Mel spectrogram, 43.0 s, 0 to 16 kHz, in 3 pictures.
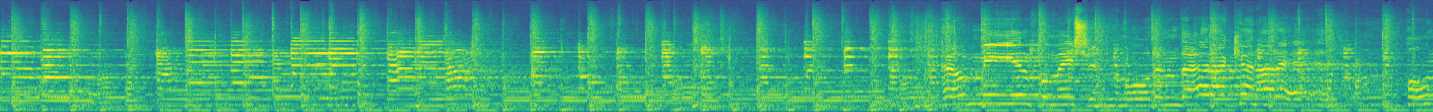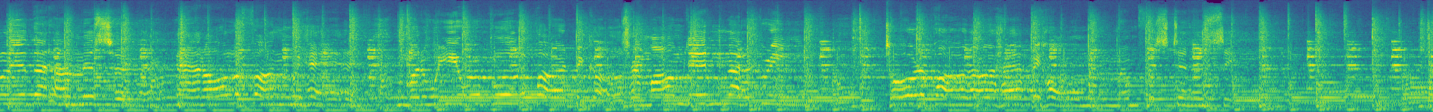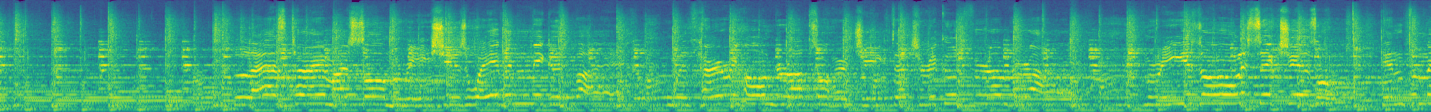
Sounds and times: Rock and roll: 0.0 - 42.9.

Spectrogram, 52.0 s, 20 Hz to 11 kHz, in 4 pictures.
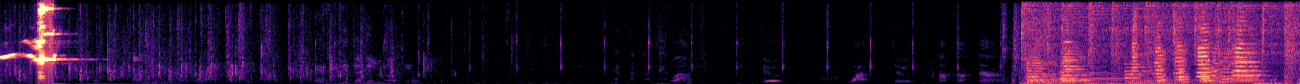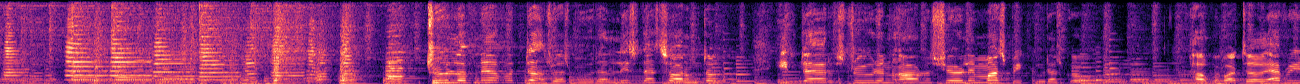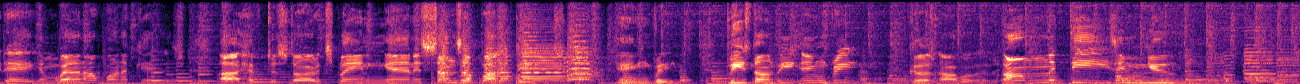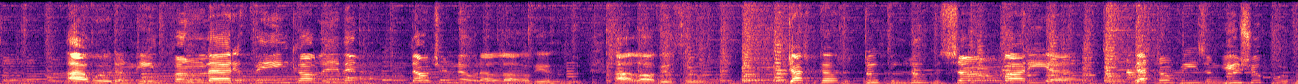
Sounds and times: Jazz: 10.1 - 51.9.

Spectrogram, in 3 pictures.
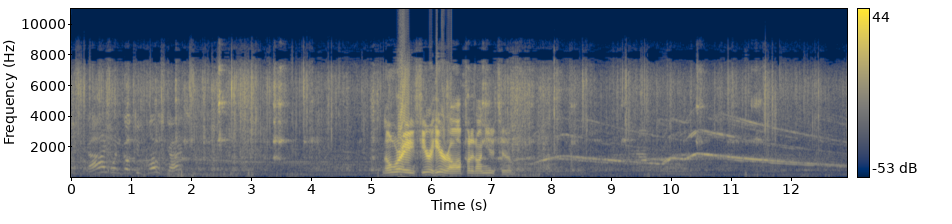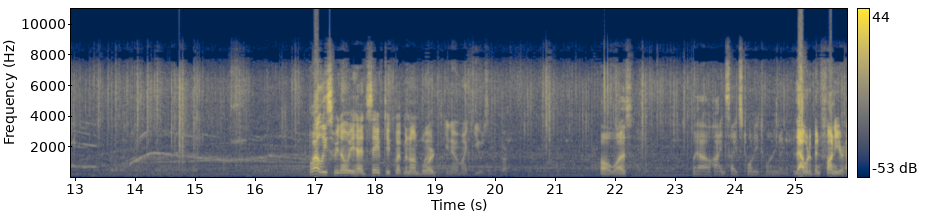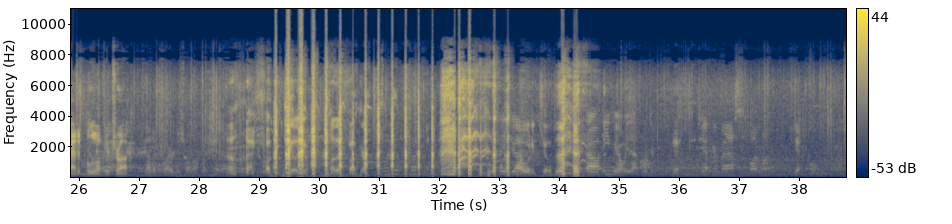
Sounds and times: Fire: 0.0 - 38.7
Outside, urban or manmade: 0.0 - 38.7
Speech: 0.2 - 1.9, 23.3 - 31.8.

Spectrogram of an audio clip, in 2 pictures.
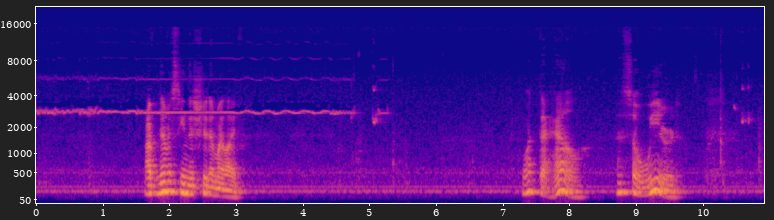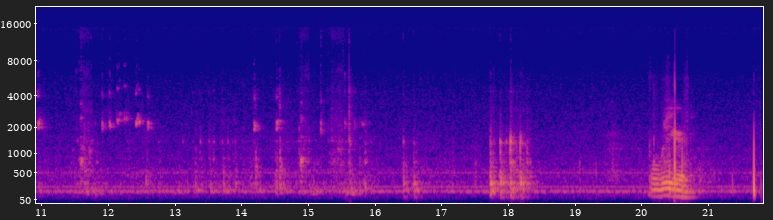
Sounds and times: Speech: 1.7 - 3.1, 7.3 - 9.8, 20.1 - 20.8.

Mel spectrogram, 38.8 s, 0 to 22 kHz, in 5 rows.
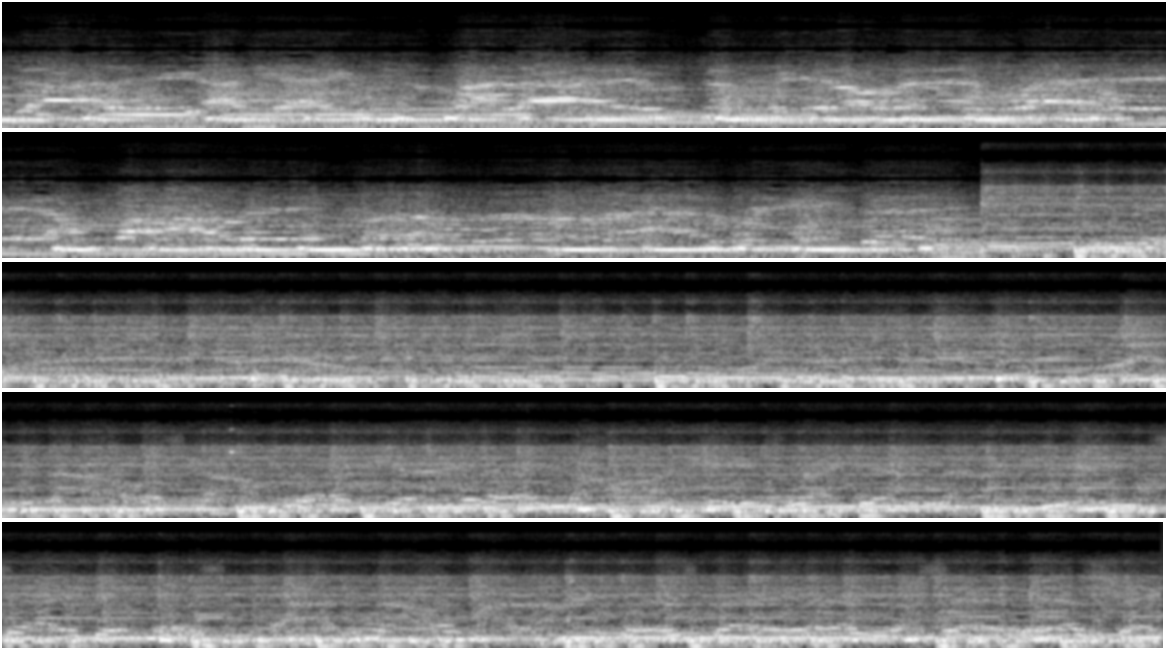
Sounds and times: Music: 0.0 - 38.7.

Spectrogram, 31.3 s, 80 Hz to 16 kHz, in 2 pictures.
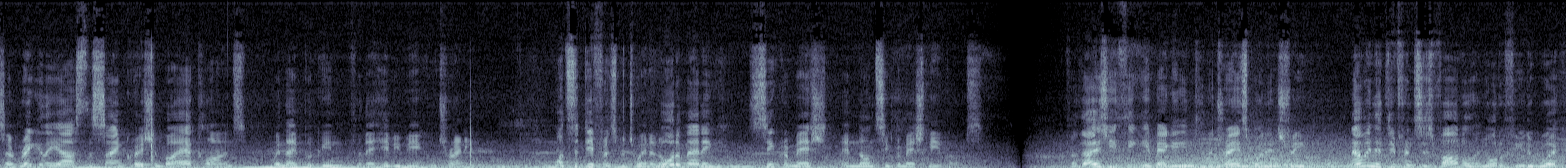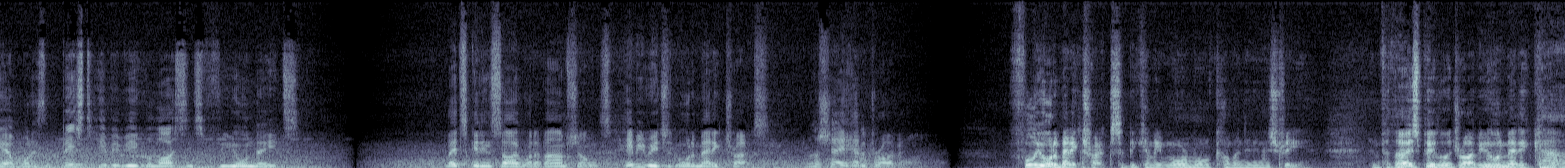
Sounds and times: Speech: 0.0 - 4.7, 5.6 - 9.8, 10.7 - 18.7, 20.2 - 24.9, 25.8 - 28.8, 29.4 - 31.3.

